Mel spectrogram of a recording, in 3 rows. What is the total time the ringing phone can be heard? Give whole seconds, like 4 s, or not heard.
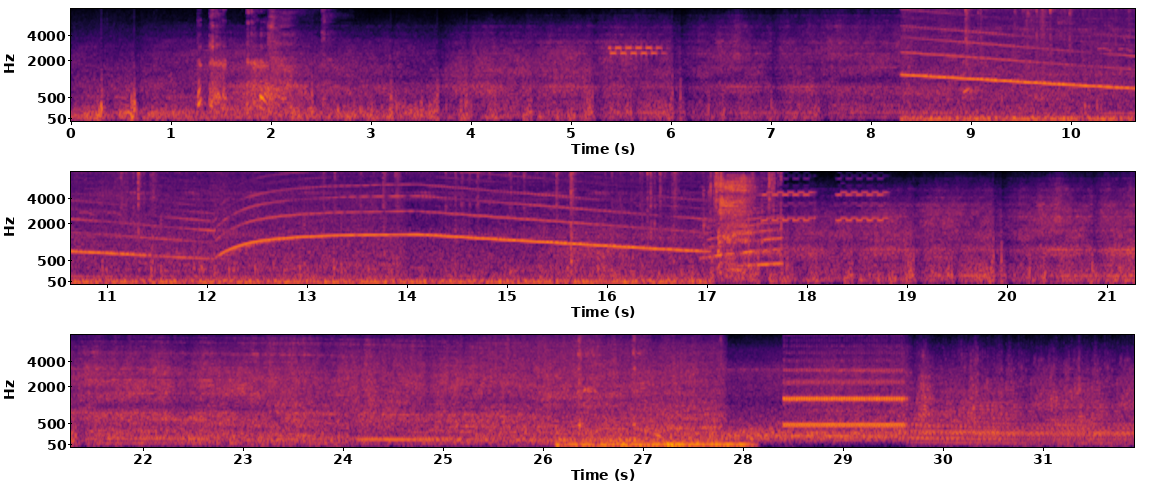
3 s.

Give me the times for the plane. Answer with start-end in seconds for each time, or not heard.
0.0-31.8.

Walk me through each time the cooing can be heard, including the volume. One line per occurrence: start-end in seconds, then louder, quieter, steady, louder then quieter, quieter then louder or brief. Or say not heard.
not heard.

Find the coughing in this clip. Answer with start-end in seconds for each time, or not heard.
1.2-2.6, 17.1-17.6, 26.1-28.1.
